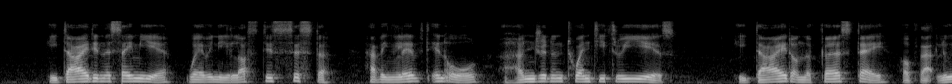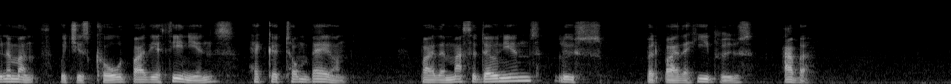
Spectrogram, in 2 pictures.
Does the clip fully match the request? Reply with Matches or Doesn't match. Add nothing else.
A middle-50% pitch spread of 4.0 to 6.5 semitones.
Matches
